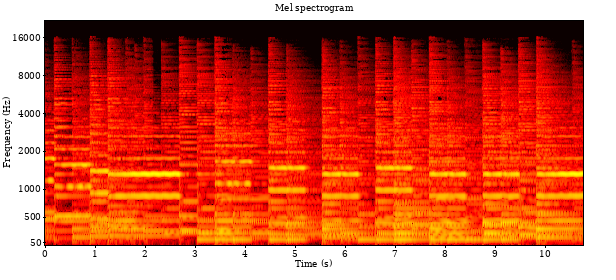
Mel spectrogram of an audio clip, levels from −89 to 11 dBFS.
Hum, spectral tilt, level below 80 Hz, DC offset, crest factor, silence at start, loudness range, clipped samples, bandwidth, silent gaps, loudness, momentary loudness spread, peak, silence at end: none; -4.5 dB/octave; -50 dBFS; under 0.1%; 14 dB; 0 s; 3 LU; under 0.1%; 16.5 kHz; none; -19 LUFS; 8 LU; -6 dBFS; 0 s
